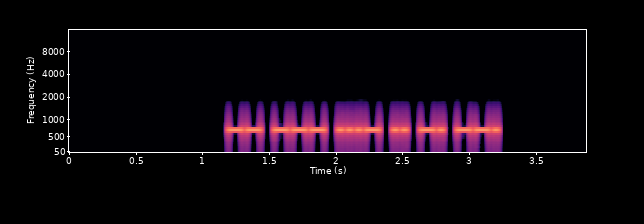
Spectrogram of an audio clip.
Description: Morse code, heard as a keyed tone, about 34 wpm, 700 Hz. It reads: MOVING
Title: ING Suffix - Top 100 Words with Base Words 35wpm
